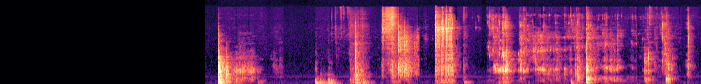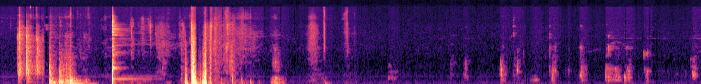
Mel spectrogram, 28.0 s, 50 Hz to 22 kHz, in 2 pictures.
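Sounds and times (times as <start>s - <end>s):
glass knocking on countertop: 4.4s - 4.7s
cola pouring and fizzing: 9.7s - 13.9s.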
